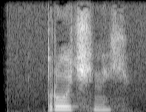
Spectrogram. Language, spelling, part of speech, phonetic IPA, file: Russian, прочный, adjective, [ˈprot͡ɕnɨj], Ru-прочный.ogg
- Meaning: durable, strong, firm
